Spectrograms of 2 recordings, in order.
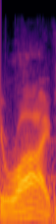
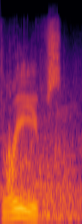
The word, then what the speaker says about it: Reeves: People wanted to say Rives. It's R-I-V-E-S, but it's pronounced Reeves.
